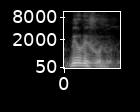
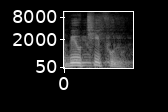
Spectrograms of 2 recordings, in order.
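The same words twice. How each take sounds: First: It is said in an American accent. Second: It is said in a British accent.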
